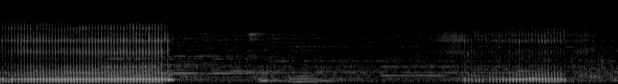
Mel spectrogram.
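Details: Adult snoring: two loud, buzzing, rattling snores with quiet breathing between them.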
